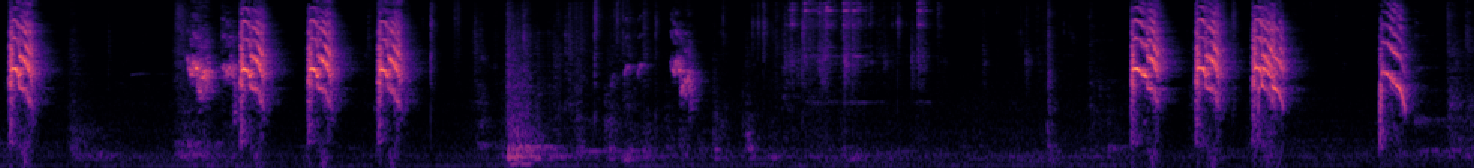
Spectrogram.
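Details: Lutino Indian ringneck parakeet: loud, harsh screeches given in bursts of three or four, each short and raspy, with a quiet stretch of soft chatter and low rustling in between.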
